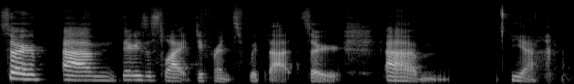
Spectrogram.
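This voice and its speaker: A bright, sharp voice with ordinary pitch variation speaks at a very slow pace with long, frequent pauses, in a dry, close sound with no echo. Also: woman, medium pitch for a woman. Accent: Australian. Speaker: leadership coach. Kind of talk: casual interview chat.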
